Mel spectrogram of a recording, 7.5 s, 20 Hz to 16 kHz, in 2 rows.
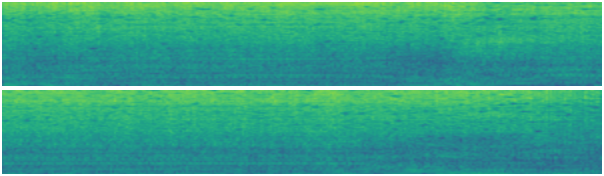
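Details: Mitsubishi L300 diesel with white smoke, valve clearance out of spec and air filter clogged: revs rise and fall with coarse crackly roughness, thick smoke and vibration at 2,500–3,000 rpm; rough running from incorrect valve clearance.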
